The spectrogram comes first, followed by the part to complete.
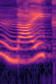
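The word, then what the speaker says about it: Nike: अब अगला है GUCCI, ये भी एक ब्रांड है नाइकी की तरह। तो जैसे नाइक नहीं प्रोनाउंस करते, नाइकी करते हैं, वैसे इसे गुस्सी या गुकी ऐसे नहीं प्रोनाउंस करते, इसे प्रोनाउंस करते हैं गुची, गुची।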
